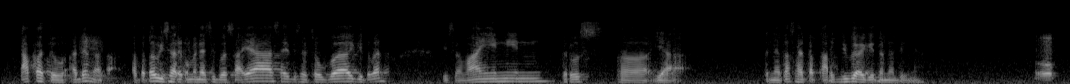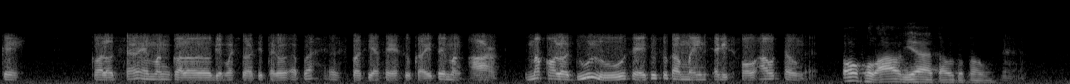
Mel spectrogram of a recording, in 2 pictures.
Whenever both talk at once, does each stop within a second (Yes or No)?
Yes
